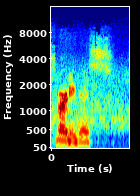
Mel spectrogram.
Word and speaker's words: verdigris: Verdigris is the way we pronounce that here. Yeah. – It's verdigris. It's verdigris. – I know the river here in Kansas is pronounced verdigris. – Yeah, but you guys also pronounce everything else wrong. It's literally verdigris.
